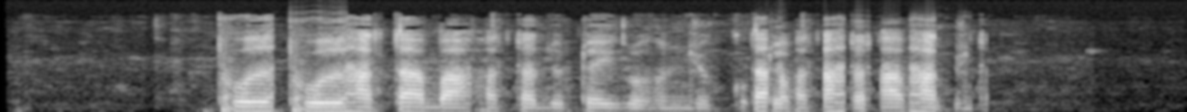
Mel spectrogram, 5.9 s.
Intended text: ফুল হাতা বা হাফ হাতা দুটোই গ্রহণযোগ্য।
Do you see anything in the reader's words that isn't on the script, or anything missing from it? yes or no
yes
